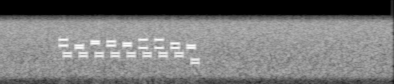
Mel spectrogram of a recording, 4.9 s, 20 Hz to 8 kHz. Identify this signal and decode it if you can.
Multi-frequency trunk signalling (R2, with the far end's replies), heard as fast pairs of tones, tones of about 100 ms, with phone line noise. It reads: 816537721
